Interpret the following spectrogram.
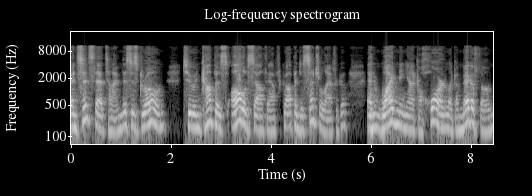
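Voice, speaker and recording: A man's normal speaking voice, fairly high-pitched, at a moderate pace with ordinary pitch variation. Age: 60s. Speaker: scientist and researcher. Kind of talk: radio interview.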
